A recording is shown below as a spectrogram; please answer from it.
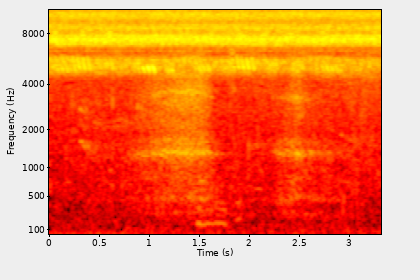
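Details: At a secluded beach resort in Siruma, Camarines Sur, Philippines, a steady, high, shimmering drone of crickets runs throughout, with a brief low voice in the middle.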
